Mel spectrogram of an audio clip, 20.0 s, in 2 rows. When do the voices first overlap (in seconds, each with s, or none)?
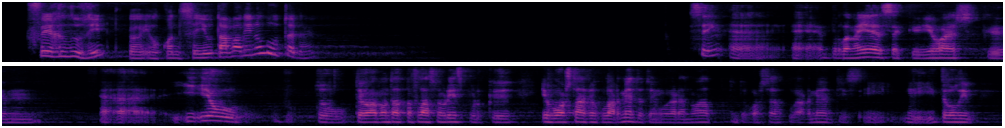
none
